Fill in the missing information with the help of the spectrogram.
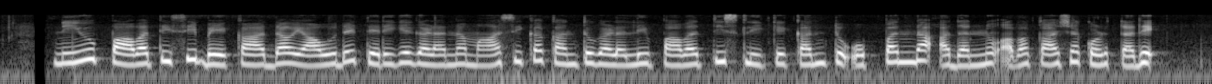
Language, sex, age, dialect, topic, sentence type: Kannada, female, 18-24, Coastal/Dakshin, banking, statement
